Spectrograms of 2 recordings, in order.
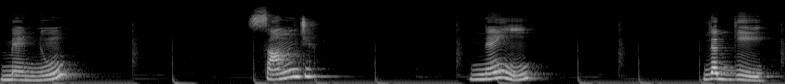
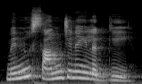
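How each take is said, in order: First: It is said slowly and carefully. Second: It is said at a natural conversational pace.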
